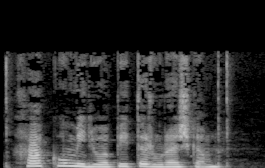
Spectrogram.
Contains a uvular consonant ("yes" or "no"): yes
